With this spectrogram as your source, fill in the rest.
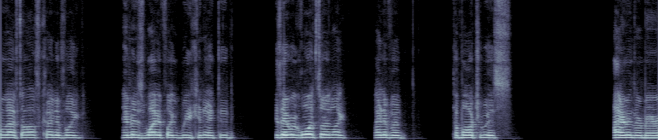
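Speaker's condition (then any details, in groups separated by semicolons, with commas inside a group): Cerebral palsy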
